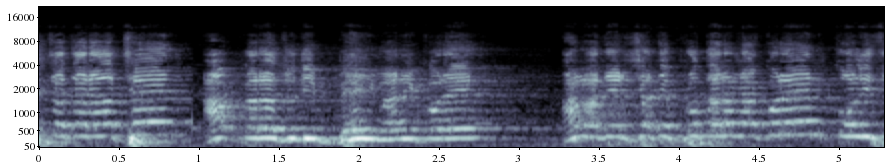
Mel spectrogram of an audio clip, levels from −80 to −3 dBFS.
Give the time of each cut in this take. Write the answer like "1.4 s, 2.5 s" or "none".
0.9 s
